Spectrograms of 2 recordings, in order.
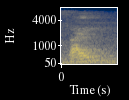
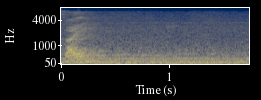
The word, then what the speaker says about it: psi: So it's pronounced psi. It's a Greek letter. It's psi.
